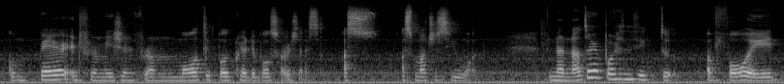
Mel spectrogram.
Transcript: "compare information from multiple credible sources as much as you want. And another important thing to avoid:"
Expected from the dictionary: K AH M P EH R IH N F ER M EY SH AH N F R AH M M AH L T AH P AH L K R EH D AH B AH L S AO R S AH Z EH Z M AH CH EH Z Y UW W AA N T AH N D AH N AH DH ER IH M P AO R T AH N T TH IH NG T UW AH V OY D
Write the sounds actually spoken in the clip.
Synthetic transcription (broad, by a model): K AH M P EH R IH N F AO M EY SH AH N F R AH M M AH L T AH P AH L K R EH D AH B AH L S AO R S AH S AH S M AH CH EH S Y UW W AA N T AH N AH N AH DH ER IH M P AO R T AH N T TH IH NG T UW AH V OY D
